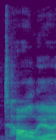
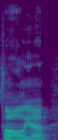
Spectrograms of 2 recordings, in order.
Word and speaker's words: Thalia: All right, this comment says, "If Talia, you didn't really spell it right. It's actually there's an H in there. It's pronounced Thalia.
